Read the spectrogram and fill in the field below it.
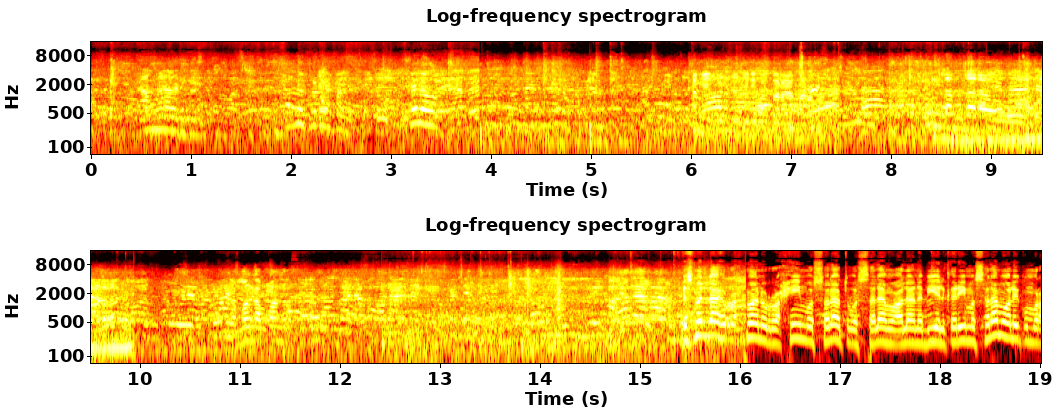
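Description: Several men talk nearby in a lively crowd.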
